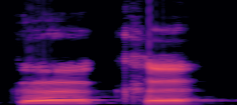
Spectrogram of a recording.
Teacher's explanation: श्वास निकल जाता है और वो घोष नहीं होता है, गूंज नहीं होती है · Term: अघोष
